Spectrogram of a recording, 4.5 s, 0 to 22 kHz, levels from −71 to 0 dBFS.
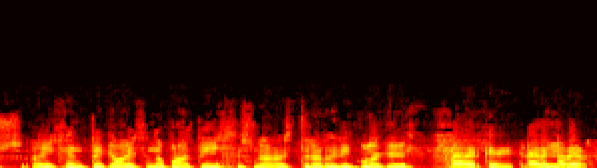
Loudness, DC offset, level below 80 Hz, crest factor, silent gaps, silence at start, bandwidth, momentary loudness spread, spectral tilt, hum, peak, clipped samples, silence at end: -16 LUFS; under 0.1%; -30 dBFS; 12 dB; none; 0 s; 9.2 kHz; 3 LU; -6.5 dB/octave; none; -2 dBFS; under 0.1%; 0 s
